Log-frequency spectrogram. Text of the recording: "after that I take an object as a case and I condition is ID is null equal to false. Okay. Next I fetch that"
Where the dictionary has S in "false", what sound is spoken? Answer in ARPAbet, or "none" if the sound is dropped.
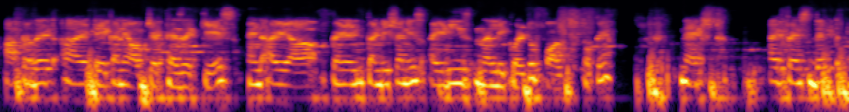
none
